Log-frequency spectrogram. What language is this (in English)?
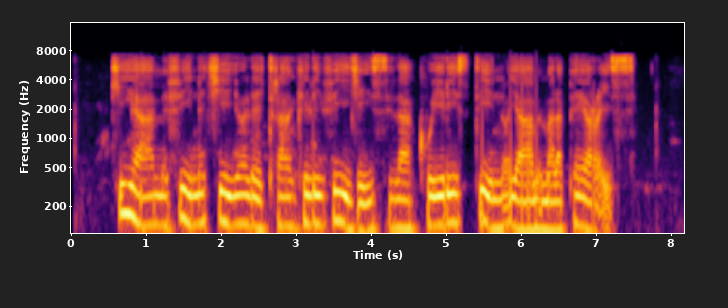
Esperanto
